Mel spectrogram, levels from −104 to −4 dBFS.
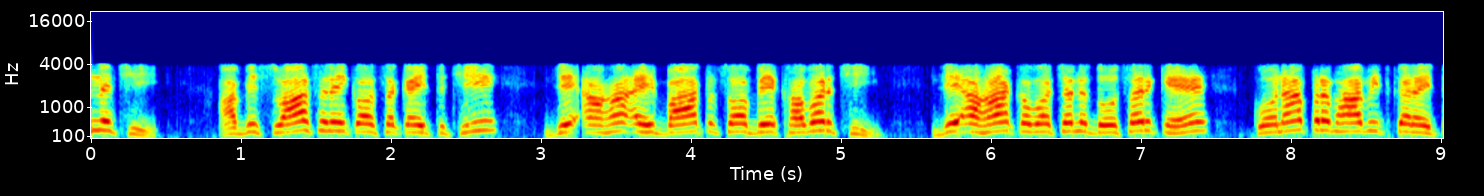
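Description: Throughout, the speech has passed through the G.729 codec, which discards the actual waveform and rebuilds each 10 ms frame from a vocal tract filter, a pitch predictor and a few sparse pulses. Everything above 3.8 kHz is gone, so consonants lose their crispness, and the rebuilt excitation gives voiced sounds a plainly audible rough, buzzy, slightly synthetic edge. The thin, coded character fits a low-rate 8 kbit/s VoIP stream.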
